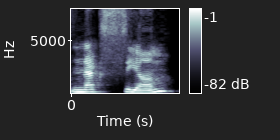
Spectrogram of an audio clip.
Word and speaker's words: NXIVM: Prosecutors allege that Mack was involved in the scheme with Keith Raniere, the leader of NXIVM, pronounced Nexium, promoted as a self-help group.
